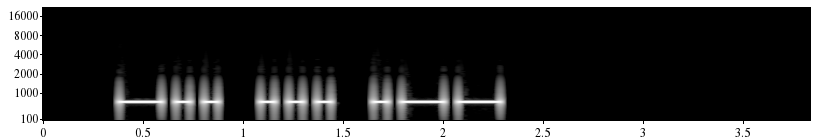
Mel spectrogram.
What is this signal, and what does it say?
Morse code, heard as a keyed tone, about 17 wpm, 700 Hz. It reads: DSW
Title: Abbreviations 17wpm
